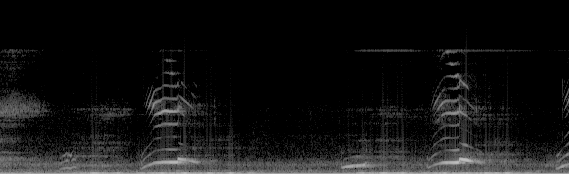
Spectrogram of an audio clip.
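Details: Kitten uttering soft, rising high-pitched mews, a few in quick succession, over a continuous low hum.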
